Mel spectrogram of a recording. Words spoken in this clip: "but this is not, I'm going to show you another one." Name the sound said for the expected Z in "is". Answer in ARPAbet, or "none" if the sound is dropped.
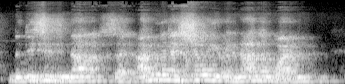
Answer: Z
